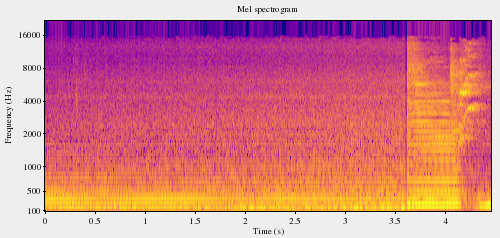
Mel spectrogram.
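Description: Steel-string acoustic guitar chord ringing out and slowly fading, then a new chord strummed sharply near the end.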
